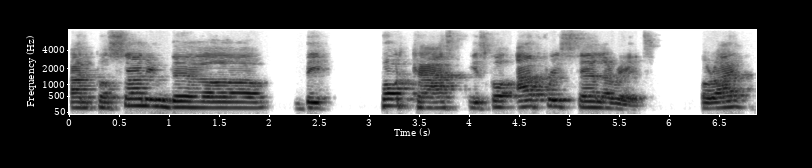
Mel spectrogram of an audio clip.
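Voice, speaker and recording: A man's voice: a little high, slow, soft background music. Nigerian man in an echoey, slightly muffled room. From Lagos, Nigeria. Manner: emphatic, punctuates points with "okay" and "all right". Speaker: podcast guest, agile transformation consultant. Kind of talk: conversational interview answers.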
